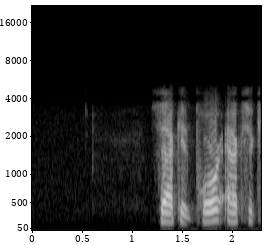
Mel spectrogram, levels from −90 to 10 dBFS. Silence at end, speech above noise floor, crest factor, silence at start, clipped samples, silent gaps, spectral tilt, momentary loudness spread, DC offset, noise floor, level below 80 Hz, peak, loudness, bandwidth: 0.1 s; 54 dB; 20 dB; 1.25 s; under 0.1%; none; -10 dB/octave; 5 LU; under 0.1%; -71 dBFS; -76 dBFS; 0 dBFS; -18 LUFS; 4.9 kHz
